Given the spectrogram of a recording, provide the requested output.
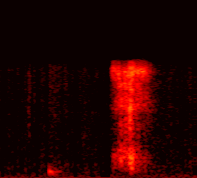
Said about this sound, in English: So, of course, Cherokee Rose watching by way of Periscope.tv is getting a good laugh out of apparently my little sneezing fit.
